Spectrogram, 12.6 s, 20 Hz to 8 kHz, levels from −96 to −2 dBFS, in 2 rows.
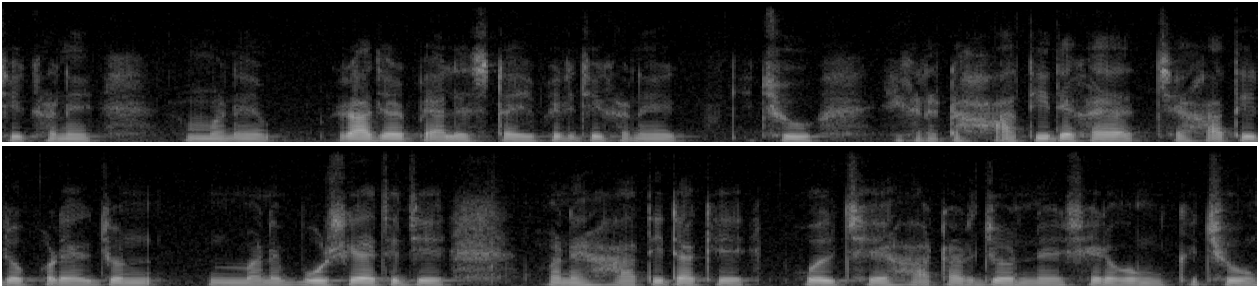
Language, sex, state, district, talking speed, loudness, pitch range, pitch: Bengali, male, West Bengal, North 24 Parganas, 135 wpm, -44 LUFS, 120-125 Hz, 120 Hz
